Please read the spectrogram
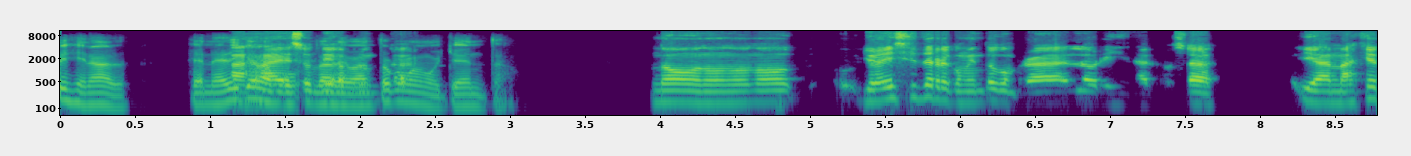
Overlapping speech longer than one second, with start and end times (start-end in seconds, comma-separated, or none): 1.1-2.4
